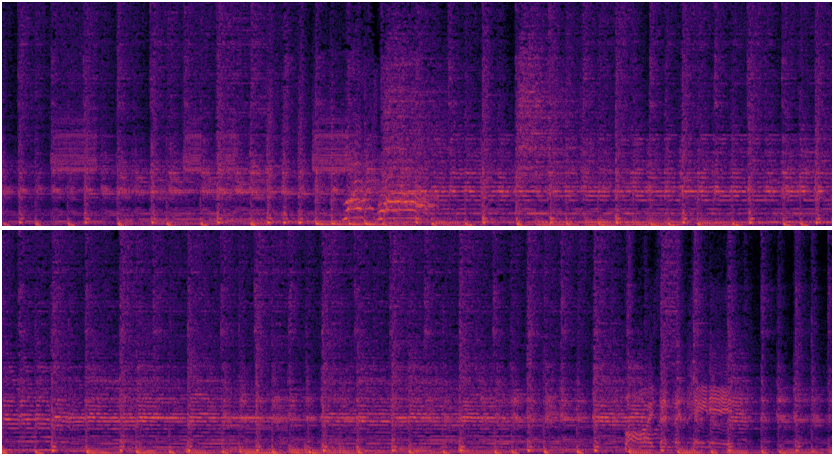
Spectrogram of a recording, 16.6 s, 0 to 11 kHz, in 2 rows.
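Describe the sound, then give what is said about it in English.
The closing rave-up of a loud, dense 1979 rock recording at full tilt, with driving guitar and pounding rhythm, punctuated by a couple of high, sliding vocal shrieks from the band's singers riding over the band. “closed with a gale force rave up, egged on by screams”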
